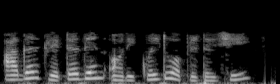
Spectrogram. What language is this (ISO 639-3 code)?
guj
